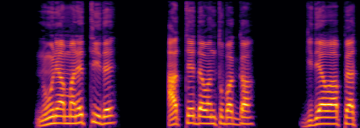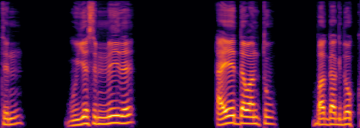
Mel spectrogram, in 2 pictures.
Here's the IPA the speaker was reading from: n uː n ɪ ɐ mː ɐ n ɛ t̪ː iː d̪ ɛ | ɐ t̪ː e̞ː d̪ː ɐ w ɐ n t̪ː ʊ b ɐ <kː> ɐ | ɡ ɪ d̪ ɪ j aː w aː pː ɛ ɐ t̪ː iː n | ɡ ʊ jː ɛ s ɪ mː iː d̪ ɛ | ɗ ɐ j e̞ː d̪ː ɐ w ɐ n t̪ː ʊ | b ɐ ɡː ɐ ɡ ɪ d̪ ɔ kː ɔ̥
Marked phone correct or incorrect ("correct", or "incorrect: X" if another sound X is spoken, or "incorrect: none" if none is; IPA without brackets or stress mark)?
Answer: incorrect: ɡː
